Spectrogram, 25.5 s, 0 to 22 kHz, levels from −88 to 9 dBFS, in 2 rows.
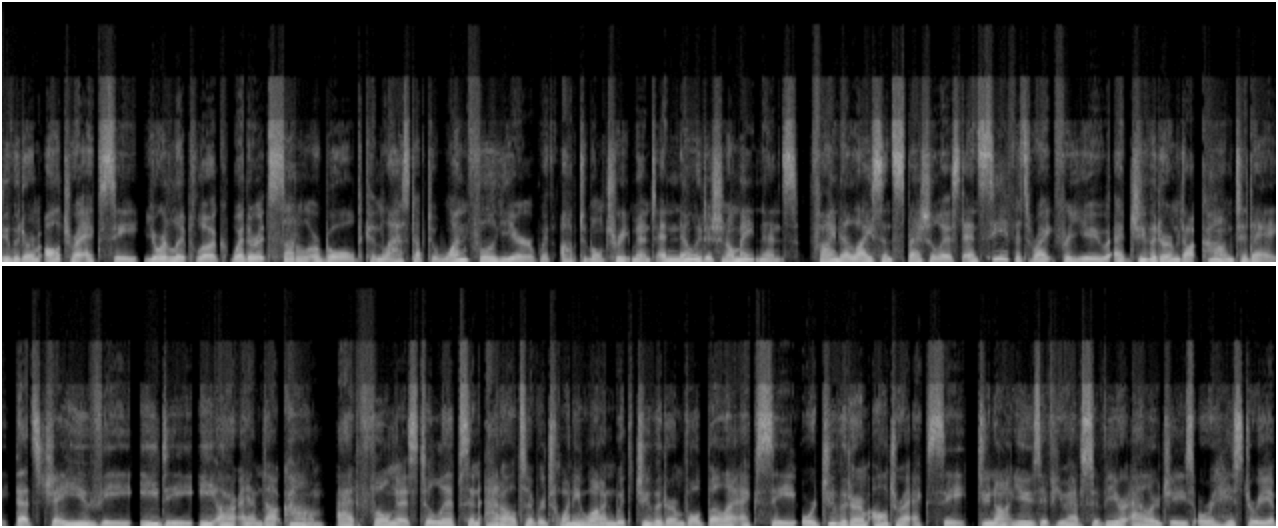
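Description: No technical faults can be heard anywhere in this speech recording. Nothing in the audio points to a problem with how it was captured or delivered.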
